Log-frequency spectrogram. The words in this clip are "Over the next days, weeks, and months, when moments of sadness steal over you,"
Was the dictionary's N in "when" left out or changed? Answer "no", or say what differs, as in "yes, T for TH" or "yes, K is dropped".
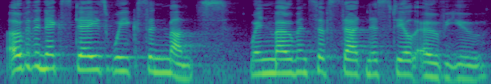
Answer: no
